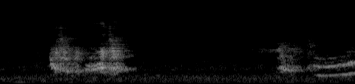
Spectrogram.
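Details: Pet male Indian ringneck parakeet repeating learned phrases loudly: a two-part rough, speech-like utterance, then a pause and a longer wavering, tonal word-like sound.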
